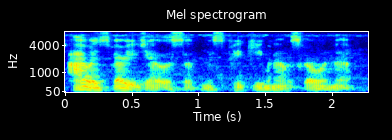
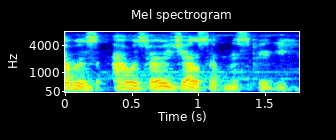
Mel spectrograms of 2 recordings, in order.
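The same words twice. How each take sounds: First: Low quiet repeat. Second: Said in the usual way. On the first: Real, not acted. Streamer repeating her childhood jealousy to chat, sheepish low mutter. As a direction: lower and much softer, fast, like a sheepish aside.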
